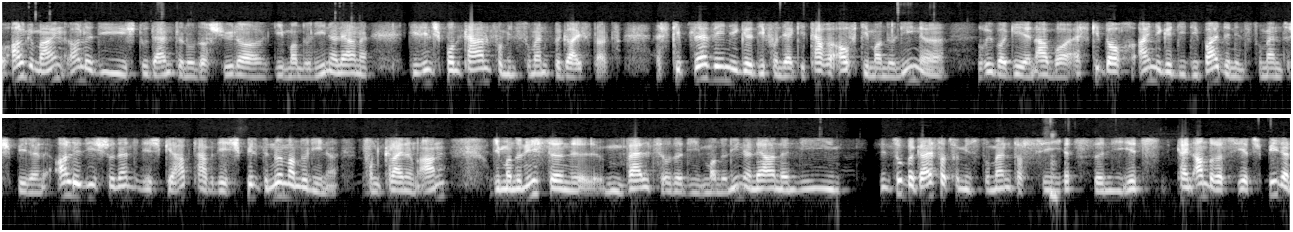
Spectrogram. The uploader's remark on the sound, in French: l'interview téléphonique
